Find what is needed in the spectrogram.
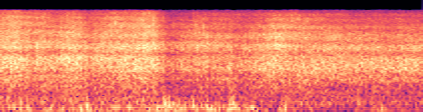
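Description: Steady rush of the Nišava river in flood, running fast and nearly up to the top of its banks, mixed with wind buffeting the microphone.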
